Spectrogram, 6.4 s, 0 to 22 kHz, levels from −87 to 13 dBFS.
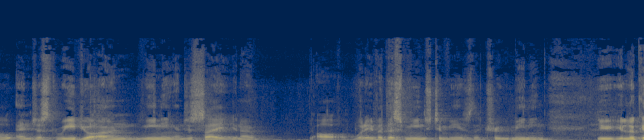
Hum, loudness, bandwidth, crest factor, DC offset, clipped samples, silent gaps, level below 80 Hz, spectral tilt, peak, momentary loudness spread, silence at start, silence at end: none; -26 LUFS; 16 kHz; 22 dB; under 0.1%; under 0.1%; none; -52 dBFS; -4.5 dB/octave; -4 dBFS; 11 LU; 0 s; 0 s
